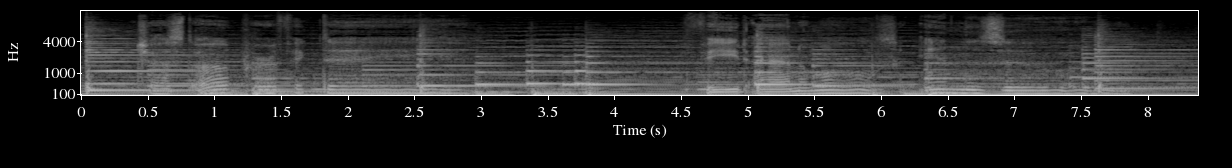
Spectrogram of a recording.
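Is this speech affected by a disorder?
No.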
